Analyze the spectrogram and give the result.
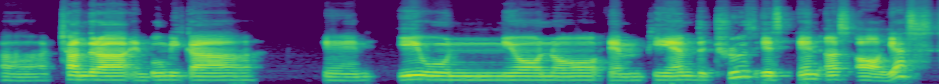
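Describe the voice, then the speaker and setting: A man with a very bright, forceful voice at a middle pitch gives a Buddhist dharma talk. He speaks deliberately, pausing and repeating phrases for emphasis, and often checks in with a short rhetorical question. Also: fairly even intonation. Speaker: Buddhist monk and teacher.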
